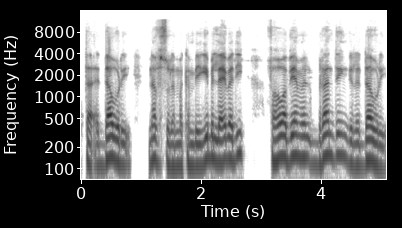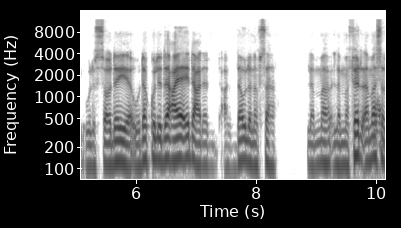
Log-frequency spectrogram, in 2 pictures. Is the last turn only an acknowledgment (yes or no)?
yes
